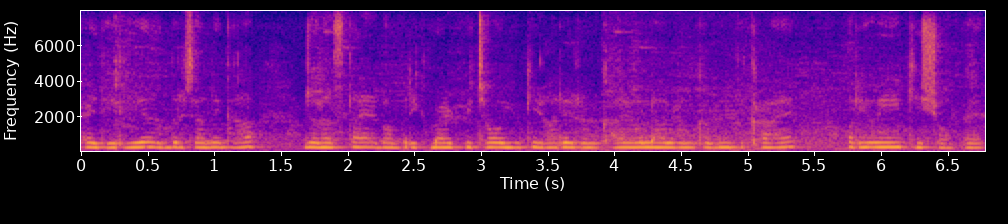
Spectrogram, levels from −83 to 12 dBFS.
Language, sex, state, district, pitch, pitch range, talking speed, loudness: Hindi, female, Himachal Pradesh, Shimla, 255 Hz, 250-260 Hz, 255 wpm, -15 LUFS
